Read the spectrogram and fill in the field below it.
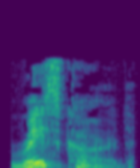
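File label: "racecard", English, uk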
